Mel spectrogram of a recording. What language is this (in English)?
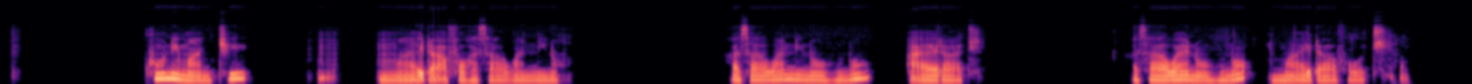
Sidamo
